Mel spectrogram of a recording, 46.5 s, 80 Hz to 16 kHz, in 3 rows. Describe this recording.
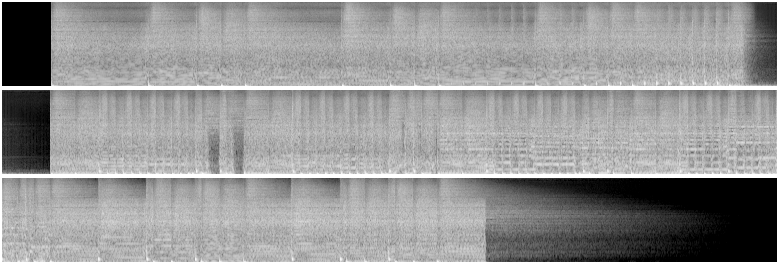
Short Prog Metal inspired track with lots of 0 and harmonics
